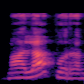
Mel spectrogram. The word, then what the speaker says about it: Malapuram: इट्स एम ए इज मा and then is mall mall MALL माल। आ आप पुरम पुरम तो आप पढ़ पा रहे हो। पुरम मालापुरम।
